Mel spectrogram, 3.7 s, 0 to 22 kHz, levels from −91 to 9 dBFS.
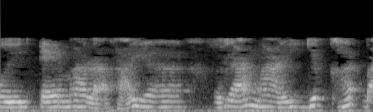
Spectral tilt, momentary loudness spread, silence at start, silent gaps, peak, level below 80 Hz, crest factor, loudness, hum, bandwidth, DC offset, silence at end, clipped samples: -6.5 dB/octave; 8 LU; 0 s; none; -4 dBFS; -34 dBFS; 16 dB; -21 LUFS; none; 5.4 kHz; under 0.1%; 0 s; under 0.1%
